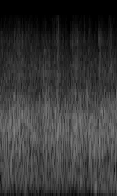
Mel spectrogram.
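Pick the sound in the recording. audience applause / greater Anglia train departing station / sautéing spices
audience applause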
